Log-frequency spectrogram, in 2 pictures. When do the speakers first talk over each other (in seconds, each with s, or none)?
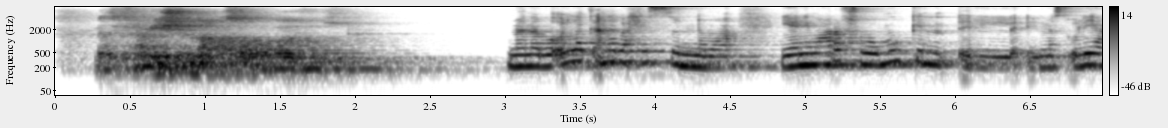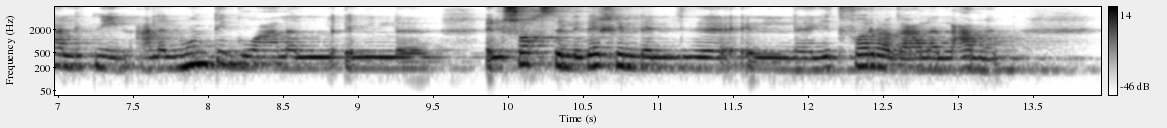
none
